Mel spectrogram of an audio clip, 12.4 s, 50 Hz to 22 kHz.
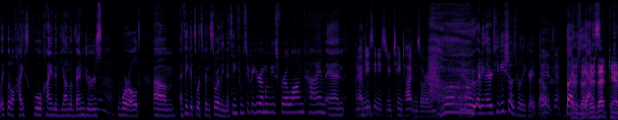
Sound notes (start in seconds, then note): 8.6 sighs loudly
